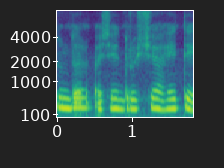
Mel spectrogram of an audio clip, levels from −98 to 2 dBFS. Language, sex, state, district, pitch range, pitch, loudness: Marathi, female, Maharashtra, Sindhudurg, 215-230 Hz, 220 Hz, -16 LUFS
